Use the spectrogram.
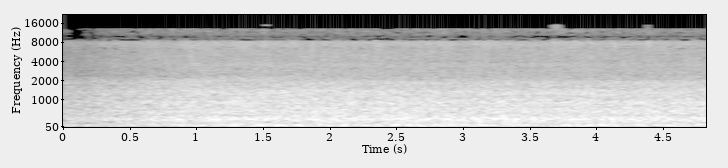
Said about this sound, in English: We want to lock the heavens because the rain is disturbing the recording.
